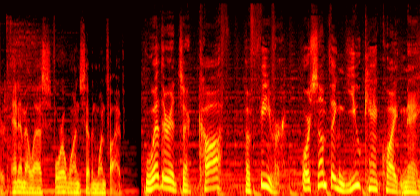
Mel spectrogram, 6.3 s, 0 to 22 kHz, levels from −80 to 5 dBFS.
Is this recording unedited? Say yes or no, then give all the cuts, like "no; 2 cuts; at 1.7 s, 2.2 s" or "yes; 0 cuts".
no; 1 cut; at 2.0 s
